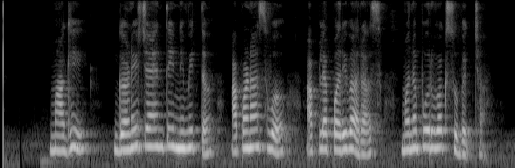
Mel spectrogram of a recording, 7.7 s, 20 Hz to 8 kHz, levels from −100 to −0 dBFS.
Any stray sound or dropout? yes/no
no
